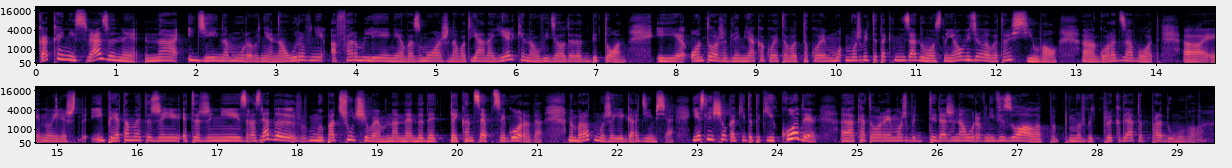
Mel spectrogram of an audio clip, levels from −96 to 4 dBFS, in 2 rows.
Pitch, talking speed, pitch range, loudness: 200 Hz, 170 wpm, 180-215 Hz, -34 LUFS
